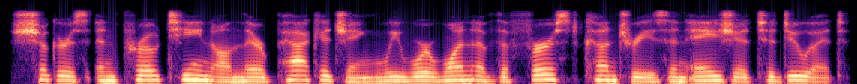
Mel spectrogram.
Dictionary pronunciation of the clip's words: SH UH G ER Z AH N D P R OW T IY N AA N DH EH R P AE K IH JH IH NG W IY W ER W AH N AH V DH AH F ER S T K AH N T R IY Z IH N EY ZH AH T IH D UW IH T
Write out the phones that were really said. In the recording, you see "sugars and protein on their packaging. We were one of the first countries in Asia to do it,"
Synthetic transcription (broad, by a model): SH UH G ER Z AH N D P R OW T IY N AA N DH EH R P AE K IH JH IH NG W IY W ER W AH N AH V DH AH F ER S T K AH N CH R IY Z IH N EY ZH AH T IH D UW IH T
